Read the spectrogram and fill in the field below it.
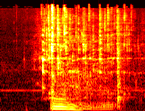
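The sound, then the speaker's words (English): Water pours briefly into a glass, a gurgling splash with a shifting ringing tone that lasts about a second, then trails off quietly. No one speaks. “Oh, I love getting that water.”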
